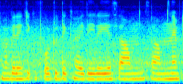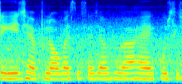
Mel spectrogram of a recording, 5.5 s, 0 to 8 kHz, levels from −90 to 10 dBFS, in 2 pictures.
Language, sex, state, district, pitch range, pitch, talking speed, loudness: Hindi, female, Rajasthan, Nagaur, 195-200 Hz, 195 Hz, 185 wpm, -20 LUFS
